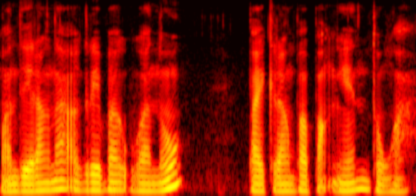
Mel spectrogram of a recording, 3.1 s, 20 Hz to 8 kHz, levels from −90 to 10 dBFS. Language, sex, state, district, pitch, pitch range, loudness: Garo, male, Meghalaya, South Garo Hills, 110 Hz, 105-120 Hz, -21 LUFS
